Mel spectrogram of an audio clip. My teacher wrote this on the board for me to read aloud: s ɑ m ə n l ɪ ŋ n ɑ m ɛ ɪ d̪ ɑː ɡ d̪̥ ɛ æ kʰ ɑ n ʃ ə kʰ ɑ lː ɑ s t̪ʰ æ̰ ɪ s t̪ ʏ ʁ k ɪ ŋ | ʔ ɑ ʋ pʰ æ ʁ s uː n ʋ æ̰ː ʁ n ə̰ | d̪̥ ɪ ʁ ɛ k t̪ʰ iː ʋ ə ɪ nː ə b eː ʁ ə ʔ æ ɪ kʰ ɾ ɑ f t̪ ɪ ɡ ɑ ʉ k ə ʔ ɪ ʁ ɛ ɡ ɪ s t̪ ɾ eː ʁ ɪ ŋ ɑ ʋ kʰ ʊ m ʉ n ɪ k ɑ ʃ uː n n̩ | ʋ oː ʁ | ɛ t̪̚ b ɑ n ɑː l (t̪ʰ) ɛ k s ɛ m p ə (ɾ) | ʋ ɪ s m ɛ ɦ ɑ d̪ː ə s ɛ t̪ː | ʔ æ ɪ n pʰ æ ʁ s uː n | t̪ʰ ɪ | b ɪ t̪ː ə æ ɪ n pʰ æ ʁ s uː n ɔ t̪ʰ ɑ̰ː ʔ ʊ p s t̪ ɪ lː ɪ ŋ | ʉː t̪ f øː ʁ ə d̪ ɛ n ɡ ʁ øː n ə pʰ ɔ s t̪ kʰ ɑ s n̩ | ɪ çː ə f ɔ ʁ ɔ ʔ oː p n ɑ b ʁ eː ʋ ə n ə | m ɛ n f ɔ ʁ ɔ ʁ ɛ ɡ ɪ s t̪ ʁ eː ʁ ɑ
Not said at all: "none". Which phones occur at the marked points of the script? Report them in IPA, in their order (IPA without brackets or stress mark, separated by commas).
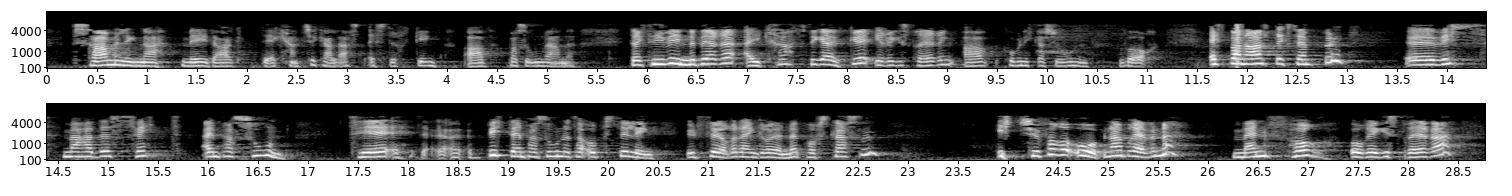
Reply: t̪, l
